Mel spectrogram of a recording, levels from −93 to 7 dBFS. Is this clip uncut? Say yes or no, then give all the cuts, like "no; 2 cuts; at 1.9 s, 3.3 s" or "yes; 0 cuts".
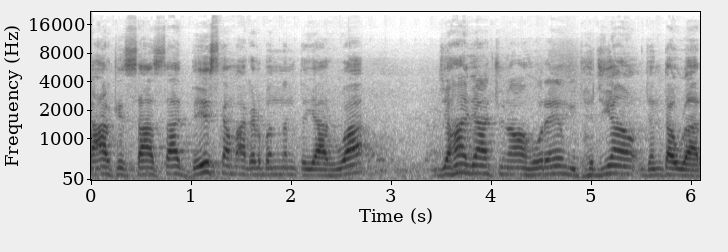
yes; 0 cuts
